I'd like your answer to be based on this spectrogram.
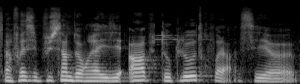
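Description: A middle-aged woman from Paris speaks as a guest on an interview podcast. She is hesitant, with frequent fillers and self-corrections. Her voice sits slightly lower than most women's. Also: fast, darkish tone. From Paris, France. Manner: hesitant, many fillers and restarts. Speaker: lighting designer, guest.

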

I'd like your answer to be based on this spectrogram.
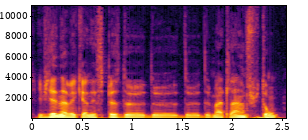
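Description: A man's voice: medium pitch, fairly even intonation, fast, darkish tone. A man co-hosting a casual news chat, telling stories with hesitations. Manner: hesitant, storytelling with fillers. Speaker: podcast co-host.

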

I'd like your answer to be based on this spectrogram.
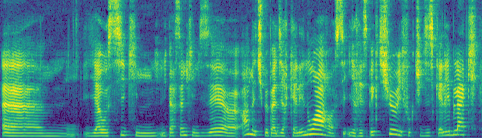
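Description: A woman from France hosts her own podcast, talking in a casual, reflective monologue. Her voice sits a little low for a woman. She pauses often as she gathers her thoughts. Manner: reflective, hesitant, many pauses. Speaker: podcast host, jurist.

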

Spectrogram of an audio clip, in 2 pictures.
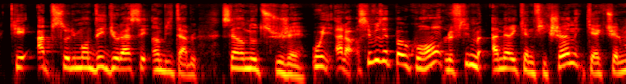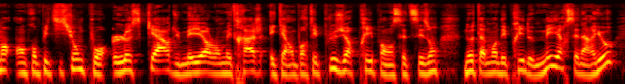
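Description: A man's voice: on the high side, a little mellow. A French man hosting a casual film podcast, sarcastic and ranting. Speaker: podcast host. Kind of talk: casual film news chat.

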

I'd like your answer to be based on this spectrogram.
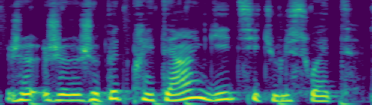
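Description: A woman's voice: on the low side, brisk, a little mellow, breathy edge. A woman reading a first-person story as a young French woman newly moved to Canada, earnest and lightly self-mocking.

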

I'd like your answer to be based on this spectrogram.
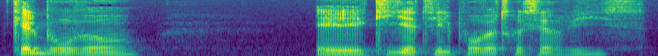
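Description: A man voicing a kindly old Saint Peter, keeper of heaven's book, in a fatherly, unhurried tone. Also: on the low side, darkish tone, voice pushed up, natural voice. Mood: welcoming. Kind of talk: storytelling read-aloud.

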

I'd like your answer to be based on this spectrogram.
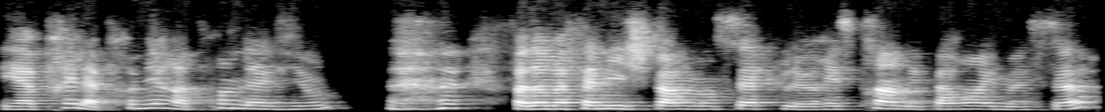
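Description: A woman in her forties from France talks through an interview in a hesitant way, often pausing on fillers and starting over. Her voice sits at a middle pitch. The sound is roomy and a bit dull. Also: fairly even intonation, a little mellow. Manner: hesitant, many fillers and restarts. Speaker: guest. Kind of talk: casual interview chat.

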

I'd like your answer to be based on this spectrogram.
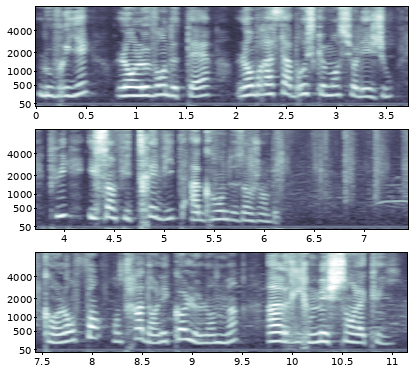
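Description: A woman narrating a classic tale in a measured, expressive storytelling voice. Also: mid-range voice. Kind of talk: audiobook reading of a classic tale.

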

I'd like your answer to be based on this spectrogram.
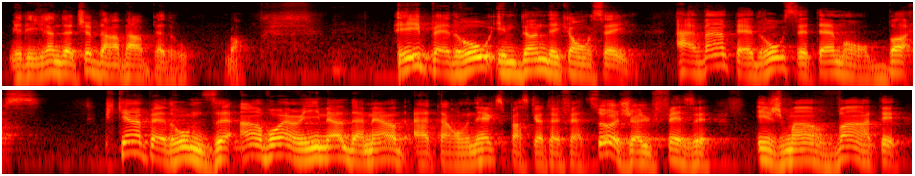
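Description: A man with a Québécois French accent speaking as a guest on a live podcast in front of an audience, animated and joking, acting out the voices in his head. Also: medium pitch, normal speed. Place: event hall with live audience.

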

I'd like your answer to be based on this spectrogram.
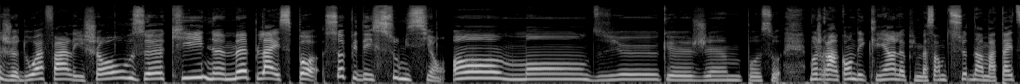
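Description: A middle-aged Québécois woman gives motivational coaching in a solo podcast. She talks in an animated, emphatic way and leans on repeated phrases. The sound is close and dry, with a mid-range voice. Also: mid-range voice, dry recording.

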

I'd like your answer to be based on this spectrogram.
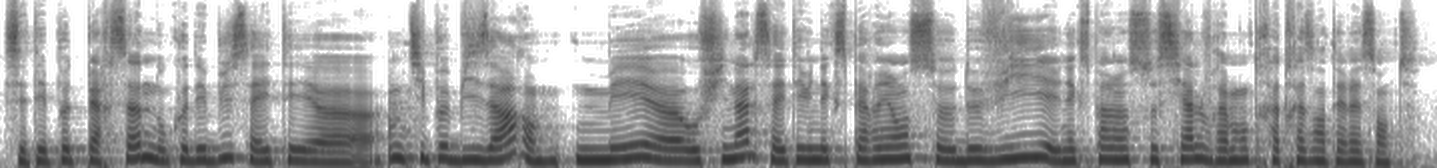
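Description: A woman in her thirties from Paris talks about her life in a casual interview. She sounds a little tired and hesitates a lot, with fillers and false starts. Her voice sits at a middle pitch. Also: steady tone, a little fast, hardly any pauses, warm tone. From Paris, France. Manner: hesitant, many fillers and restarts. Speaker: guest, love-shop co-owner. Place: small shop.

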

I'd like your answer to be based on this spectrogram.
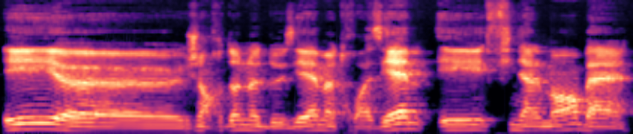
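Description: A middle-aged guest from Lac-Saint-Jean, Quebec, who founded a running clinic, tells his story in an interview with a Quebec French accent. His mid-pitched, slightly bright voice is hesitant, full of fillers and restarted phrases. The room sounds roomy and echoey.

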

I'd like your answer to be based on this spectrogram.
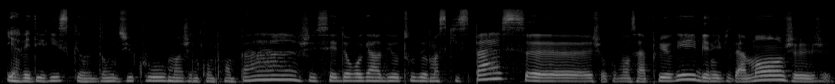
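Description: A young adult woman with a low, darkish voice shares a personal experience as a guest in a podcast interview. She speaks at a moderate pace with few pauses, but sounds hesitant and emotional, using frequent fillers and restarts.

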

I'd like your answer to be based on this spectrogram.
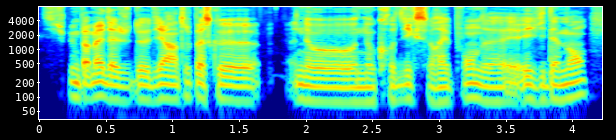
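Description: Deep-voiced fast-talking male podcaster. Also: flat delivery, dark tone, no room sound. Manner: eager banter, restarts his sentences. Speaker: podcast co-host. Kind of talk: casual film podcast chat.

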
